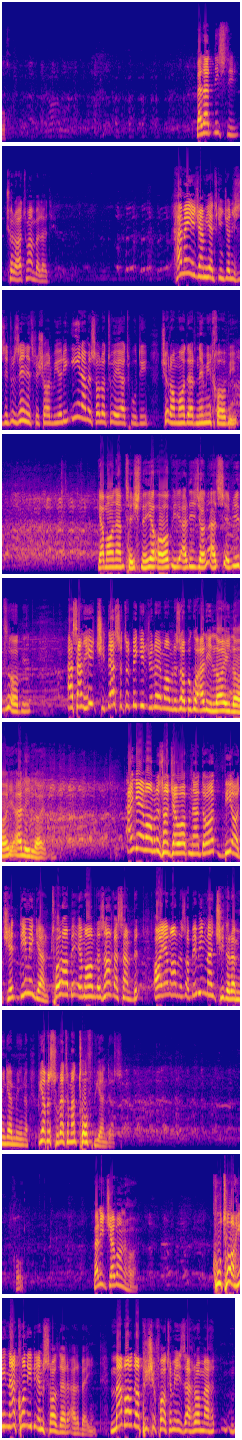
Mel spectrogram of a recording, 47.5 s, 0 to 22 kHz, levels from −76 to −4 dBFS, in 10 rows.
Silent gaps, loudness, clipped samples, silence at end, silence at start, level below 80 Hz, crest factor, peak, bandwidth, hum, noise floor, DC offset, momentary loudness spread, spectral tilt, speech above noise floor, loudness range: none; -12 LUFS; 0.4%; 0 s; 0 s; -58 dBFS; 14 dB; 0 dBFS; 18 kHz; none; -58 dBFS; under 0.1%; 19 LU; -3.5 dB/octave; 45 dB; 9 LU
